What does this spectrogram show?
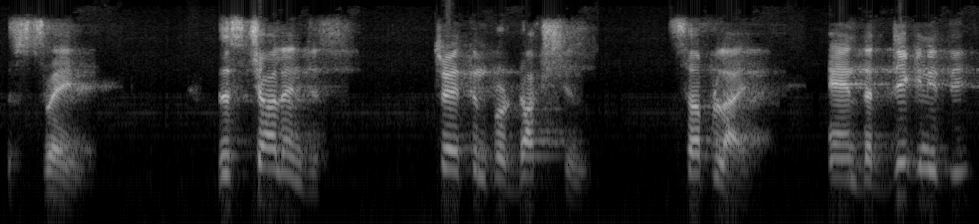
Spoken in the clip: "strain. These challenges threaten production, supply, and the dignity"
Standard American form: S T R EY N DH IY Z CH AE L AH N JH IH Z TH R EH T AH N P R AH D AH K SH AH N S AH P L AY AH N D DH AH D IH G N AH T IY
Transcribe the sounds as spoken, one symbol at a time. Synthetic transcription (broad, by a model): S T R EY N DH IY S CH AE L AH N JH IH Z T R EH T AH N P R AH D AH K SH AH N S AH P L AY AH N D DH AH D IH G N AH T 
